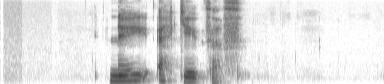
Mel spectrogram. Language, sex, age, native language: Icelandic, female, 40-49, Icelandic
